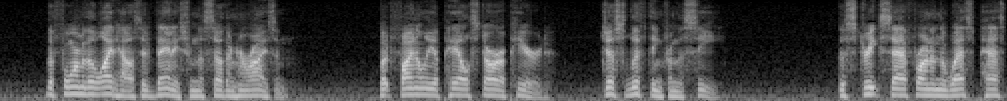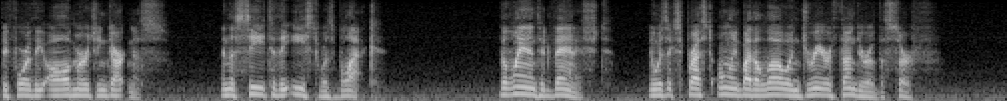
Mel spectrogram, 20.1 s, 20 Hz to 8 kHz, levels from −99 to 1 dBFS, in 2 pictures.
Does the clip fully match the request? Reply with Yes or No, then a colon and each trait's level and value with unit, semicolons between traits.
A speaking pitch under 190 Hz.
Yes: low, 135 Hz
